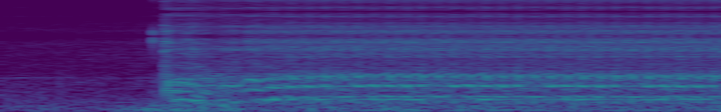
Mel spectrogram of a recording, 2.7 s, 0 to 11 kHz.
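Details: Evinrude 200 two-stroke outboard with 144 hours, no fault codes, spark and fuel confirmed, and a suspected missing ground from EMM pin 22: starter whine and steady cranking churn that never catches; the engine cranks but won't fire.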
